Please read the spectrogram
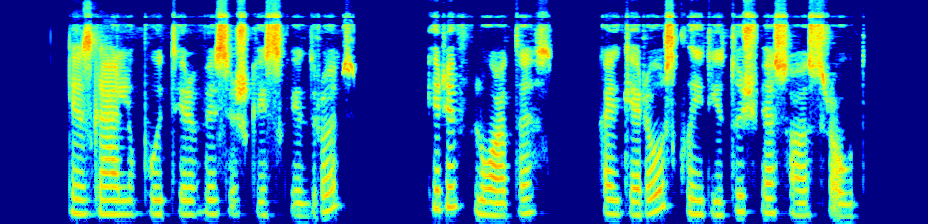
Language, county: Lithuanian, Kaunas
